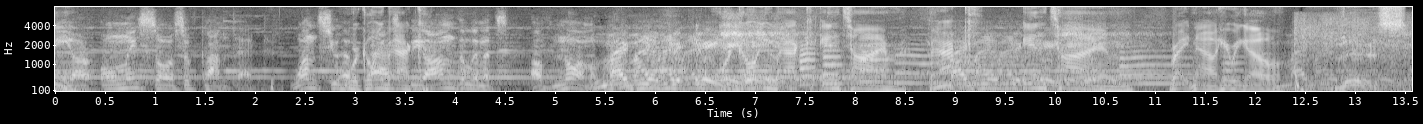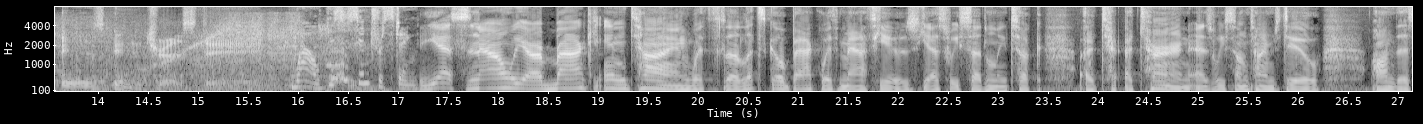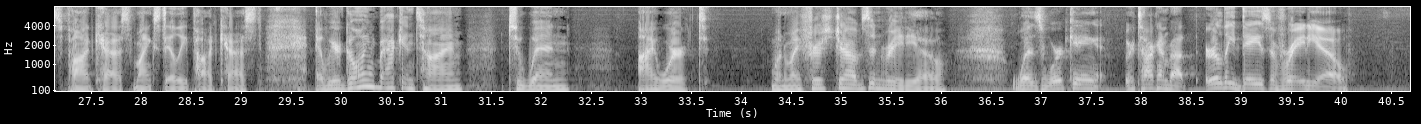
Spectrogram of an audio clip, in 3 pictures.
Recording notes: podcasts live from Cafe Anyway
